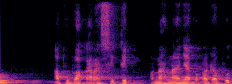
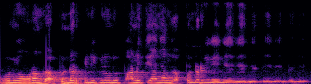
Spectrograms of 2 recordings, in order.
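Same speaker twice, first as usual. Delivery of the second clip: mock complaining; 7 semitones higher, faster than usual. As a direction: grumble climbing ever higher and fading into babble. Imitates someone complaining about the committee.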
